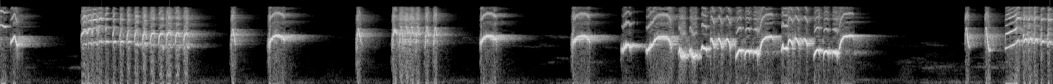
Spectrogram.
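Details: White-rumped shama song meant to agitate other shamas: spaced sharp high notes, then a rich run of looping whistled phrases, a short pause and more bright notes.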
